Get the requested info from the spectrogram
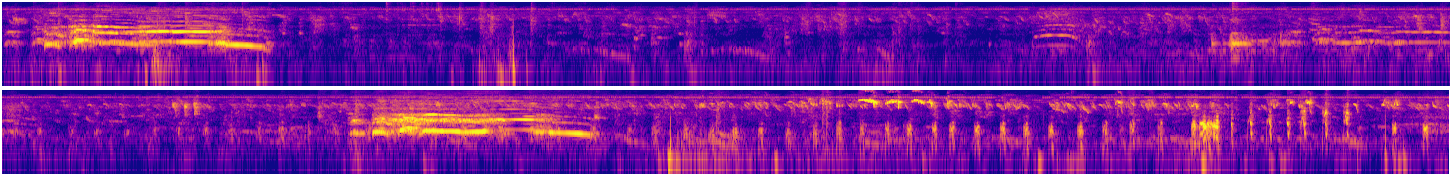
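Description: A rooster crowing, loudly near the start and again about eighteen seconds in, with a fainter crow in between. Toward the end a hen clucks rapidly, with high chirps of chicks.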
